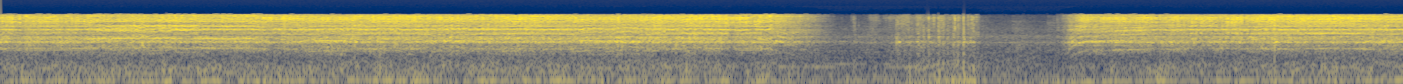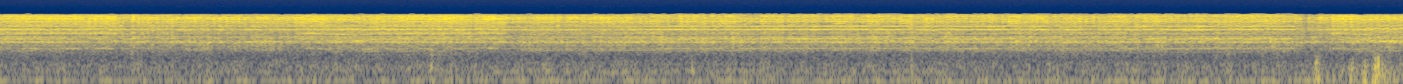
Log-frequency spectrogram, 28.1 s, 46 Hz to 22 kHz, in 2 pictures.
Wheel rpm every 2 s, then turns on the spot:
160, 160, 160, 150, 20, 90, 170, 170, 170, 170, 170, 170, 160, 160.
8-10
